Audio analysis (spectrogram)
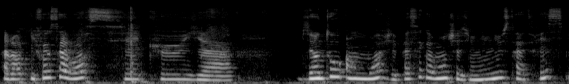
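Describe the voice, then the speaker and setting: Young woman vlogger, kinda high voice but mellow, chatty and excited, lots of euh and restarts. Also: normal speed. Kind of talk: casual vlog chat.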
